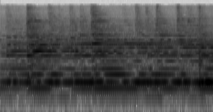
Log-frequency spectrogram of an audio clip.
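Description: Dulcimer played during a Sunday worship service, a soft sustained tone with gently struck notes drifting at low volume, alone without voices.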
